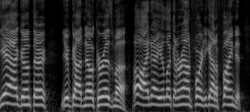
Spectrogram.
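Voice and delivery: loud, high brash trash talk; mock LA Knight. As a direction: boast it to the crowd. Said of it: "And Knight says".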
